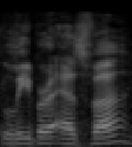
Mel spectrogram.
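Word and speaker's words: Libraesva: Yeah, there is a lot of history around that, and thank you for pronouncing it correctly, Libra ESVA.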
